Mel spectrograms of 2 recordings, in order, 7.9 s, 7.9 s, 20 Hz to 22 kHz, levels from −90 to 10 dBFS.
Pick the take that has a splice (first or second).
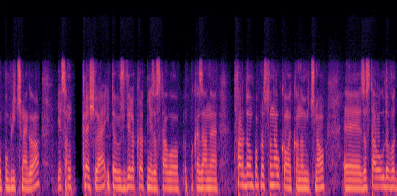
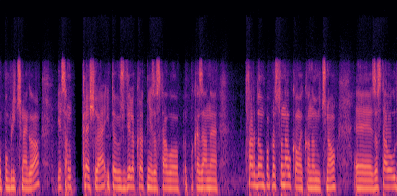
first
